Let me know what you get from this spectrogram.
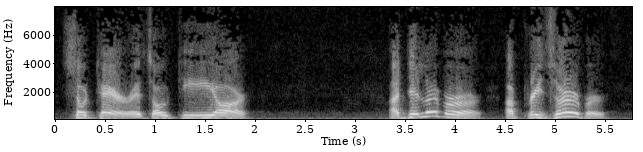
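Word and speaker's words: sōtēr: The word Savior in the text is the word soter, S-O-T-E-R, with a long O and a long E.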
